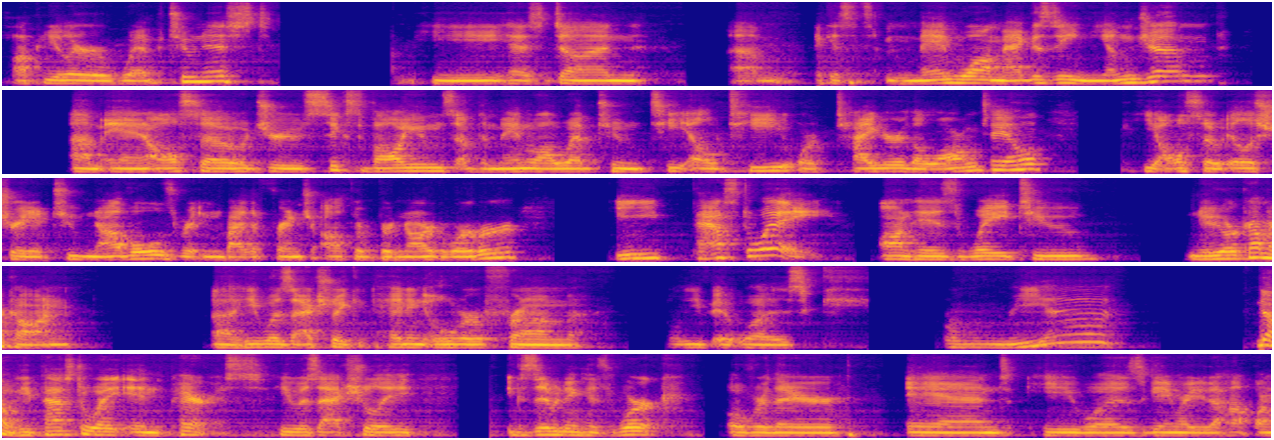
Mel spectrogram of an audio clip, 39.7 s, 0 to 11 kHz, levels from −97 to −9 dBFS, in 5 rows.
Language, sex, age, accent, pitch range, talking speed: English, male, 20-39, American, 110-160 Hz, 130 wpm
